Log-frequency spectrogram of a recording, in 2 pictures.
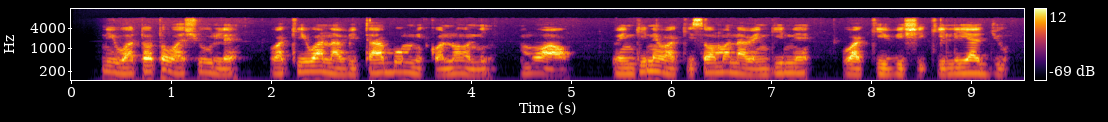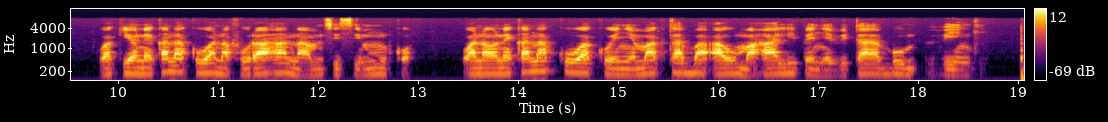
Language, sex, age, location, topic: Swahili, male, 18-24, Nairobi, education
